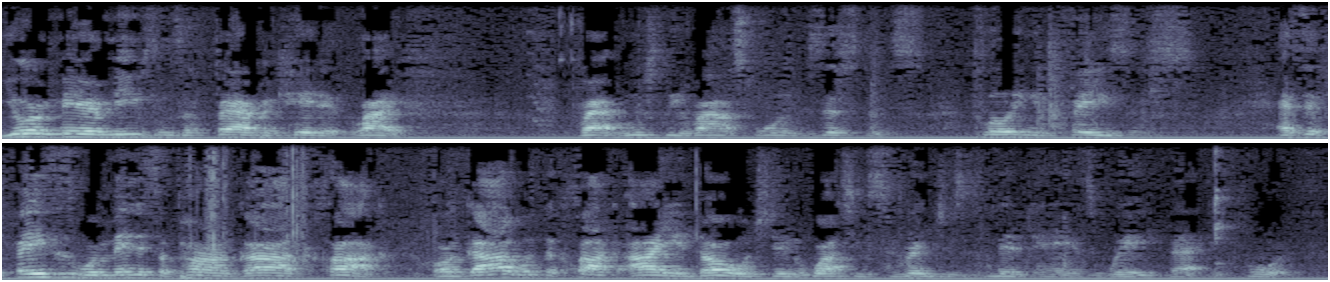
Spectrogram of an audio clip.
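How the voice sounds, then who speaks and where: Amid noticeable background noise, a man talks fairly quickly at a medium pitch with ordinary pitch variation. His loudness swings a lot. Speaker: slam poet. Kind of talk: poetry slam performance. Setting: live audience event.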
